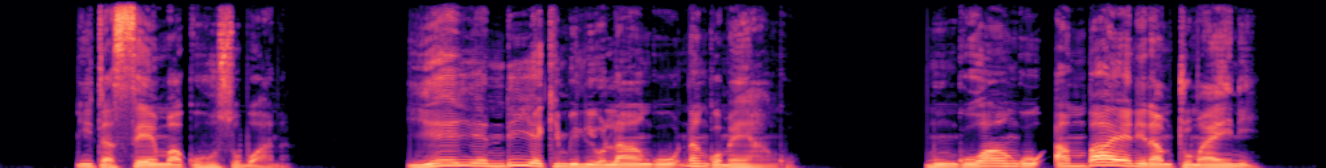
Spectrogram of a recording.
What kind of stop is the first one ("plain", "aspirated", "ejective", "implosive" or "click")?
plain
